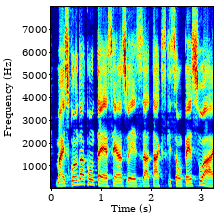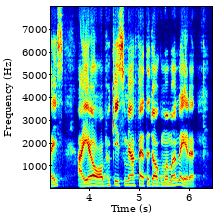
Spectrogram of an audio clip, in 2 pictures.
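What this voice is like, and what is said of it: Strong regional Portuguese accent. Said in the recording (Portuguese): “meu sotaque ... essa é a minha característica principal, o meu sotaque. Eu sou nascido e criado aqui ... me orgulho muito desse sotaque”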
